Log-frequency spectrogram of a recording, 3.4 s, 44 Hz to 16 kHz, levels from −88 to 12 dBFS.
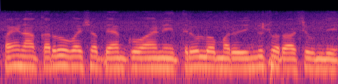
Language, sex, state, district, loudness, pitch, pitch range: Telugu, male, Telangana, Adilabad, -12 LUFS, 140 Hz, 135-150 Hz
